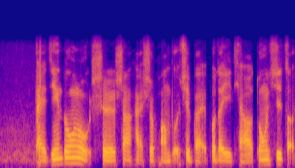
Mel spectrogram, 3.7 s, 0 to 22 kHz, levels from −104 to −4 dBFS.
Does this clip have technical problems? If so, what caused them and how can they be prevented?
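Yes. Gain pumping runs through the whole speech clip, with level swings of about 20 dB, likely from input gain set far too high while a fast limiter keeps clamping it. Preventing it means setting the microphone gain lower so the limiter rarely engages.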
